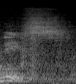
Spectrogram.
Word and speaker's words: niece: My brother's daughter is my niece. My niece. These are my knees. My knees. So, it lasts a very short time when it's followed by the voiceless fortis s than when it's followed by the voiced z.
